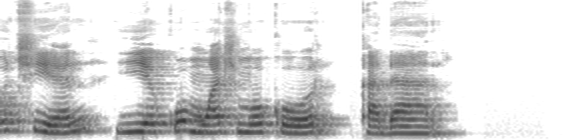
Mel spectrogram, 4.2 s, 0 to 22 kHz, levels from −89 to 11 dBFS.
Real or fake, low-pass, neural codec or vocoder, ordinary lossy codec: real; none; none; none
